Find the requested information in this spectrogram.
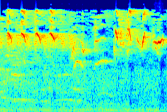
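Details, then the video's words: Greater green leafbird in a training recording for songbirds, delivering rapid repeated high chirps and short whistled slurs, about three notes per second, then a brief pause before resuming over a faint low hum. "MASTERAN CUCAK IJO SANGAT MAHIR UNTUK TERAPI"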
